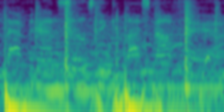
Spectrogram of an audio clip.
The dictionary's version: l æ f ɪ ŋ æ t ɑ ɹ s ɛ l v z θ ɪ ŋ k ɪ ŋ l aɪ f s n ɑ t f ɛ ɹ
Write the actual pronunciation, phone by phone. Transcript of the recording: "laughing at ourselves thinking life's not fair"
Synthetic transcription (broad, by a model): l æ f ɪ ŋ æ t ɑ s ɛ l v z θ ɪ k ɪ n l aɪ s n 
